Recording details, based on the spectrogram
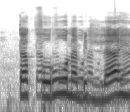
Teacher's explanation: اس میں جلالت اللہ عز و جل کے لام سے پہلے زیر ہے تو یہاں پر اس میں جلالت اللہ عز و جل کے لام کو باریک پڑھا جائے گا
